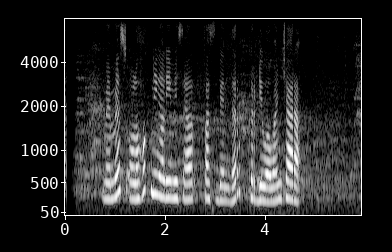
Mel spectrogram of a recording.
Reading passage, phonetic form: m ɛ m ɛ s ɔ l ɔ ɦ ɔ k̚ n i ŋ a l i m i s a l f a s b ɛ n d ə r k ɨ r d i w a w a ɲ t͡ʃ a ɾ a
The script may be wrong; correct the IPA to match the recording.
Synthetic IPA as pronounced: m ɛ m ɛ s ɔ l ɔ ɦ ɔ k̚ n i ŋ a l i m i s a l f a s b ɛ n d ə r k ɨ r d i w a w a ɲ t͡ʃ a ɾ a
